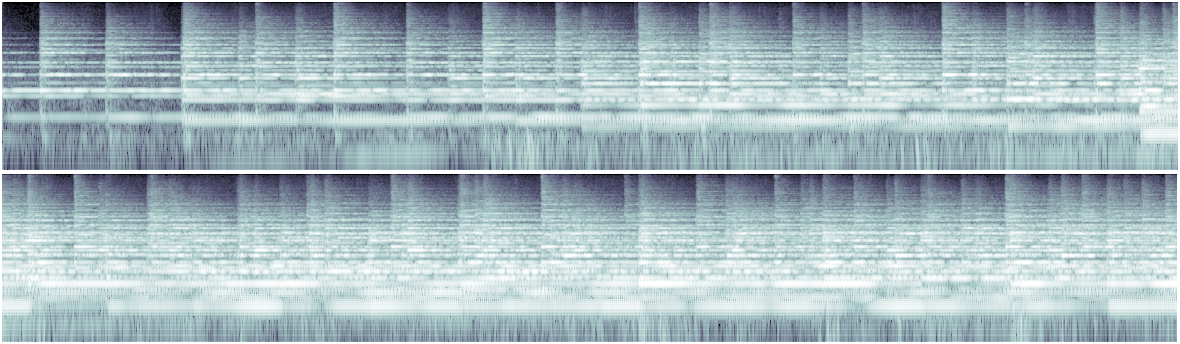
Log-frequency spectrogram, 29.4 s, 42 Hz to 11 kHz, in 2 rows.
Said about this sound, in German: Es ist 12 Uhr. Sie hören die Glocken der Pfarrkirche Reichenfels in Kärnten.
